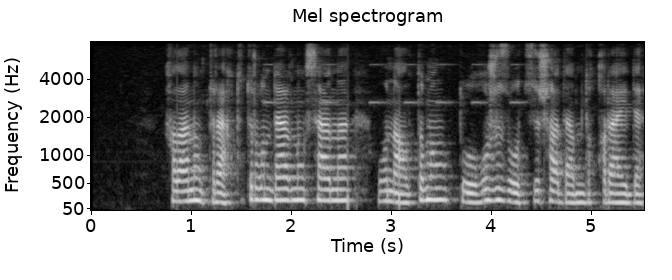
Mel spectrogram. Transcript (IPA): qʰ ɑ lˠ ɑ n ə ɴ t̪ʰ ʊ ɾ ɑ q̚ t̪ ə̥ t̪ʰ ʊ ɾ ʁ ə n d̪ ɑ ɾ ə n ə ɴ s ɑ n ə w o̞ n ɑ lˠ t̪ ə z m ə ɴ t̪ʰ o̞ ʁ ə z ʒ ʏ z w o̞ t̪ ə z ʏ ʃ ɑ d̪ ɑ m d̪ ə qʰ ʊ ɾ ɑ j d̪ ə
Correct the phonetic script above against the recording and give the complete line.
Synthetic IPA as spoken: qʰ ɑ lˠ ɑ n ə ɴ t̪ʰ ʊ ɾ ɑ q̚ t̪ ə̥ t̪ʰ ʊ ɾ ʁ ə n d̪ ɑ ɾ ə n ə ɴ s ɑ n ə w o̞ n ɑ lˠ t̪ ə m ə ɴ t̪ʰ o̞ ʁ ə z ʒ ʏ z w o̞ t̪ ə z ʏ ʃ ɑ d̪ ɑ m d̪ ə qʰ ʊ ɾ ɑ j d̪ ə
